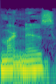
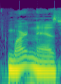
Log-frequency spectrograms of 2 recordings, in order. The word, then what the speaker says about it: Martinez: that's what we're doing it's not pronounced Martinez Martinez yes wonderful downtown Martinez they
